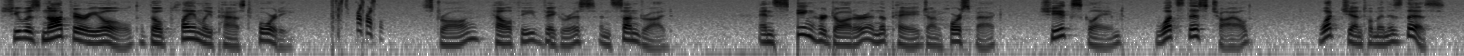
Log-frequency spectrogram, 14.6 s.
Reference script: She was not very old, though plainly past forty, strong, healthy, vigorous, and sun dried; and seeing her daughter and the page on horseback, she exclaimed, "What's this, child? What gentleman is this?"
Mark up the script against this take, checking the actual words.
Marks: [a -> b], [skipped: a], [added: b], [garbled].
She was not very old, though plainly past forty, strong, healthy, vigorous, and sun dried; and seeing her daughter and the page on horseback, she exclaimed, "What's this, child? What gentleman is this?"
